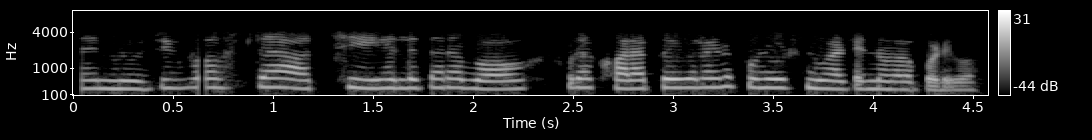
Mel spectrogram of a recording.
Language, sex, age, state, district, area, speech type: Odia, female, 18-30, Odisha, Jagatsinghpur, rural, conversation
